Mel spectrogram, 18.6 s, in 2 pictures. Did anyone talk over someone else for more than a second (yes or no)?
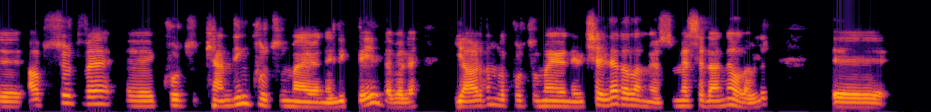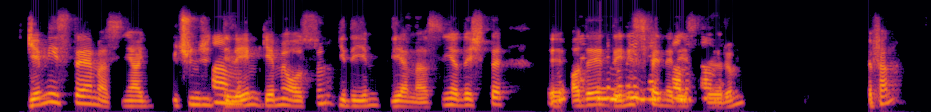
yes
